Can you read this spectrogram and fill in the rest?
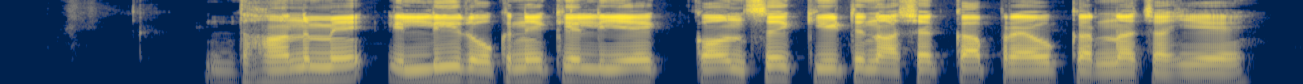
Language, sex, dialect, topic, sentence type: Hindi, male, Marwari Dhudhari, agriculture, question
